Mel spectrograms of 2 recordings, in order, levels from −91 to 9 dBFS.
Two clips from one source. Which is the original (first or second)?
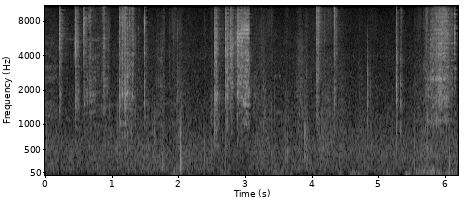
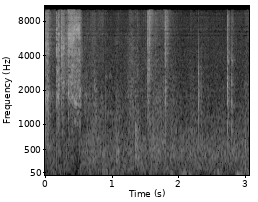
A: first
